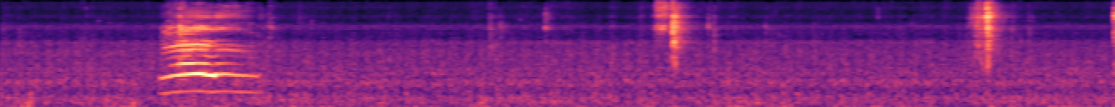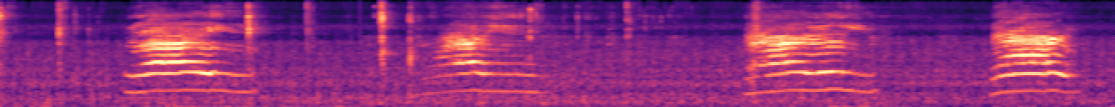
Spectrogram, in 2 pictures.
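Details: Cat producing five meows, one early then four in a quicker cluster near the end, each short and harmonic-rich, with faint clicks and background rumble.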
